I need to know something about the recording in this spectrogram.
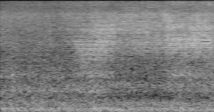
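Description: Garden hose spray nozzle spraying water over a Rhodesian Ridgeback's coat to rinse off the shampoo; a steady spray that grows louder a little under a second in.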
